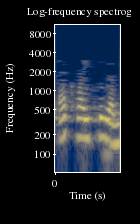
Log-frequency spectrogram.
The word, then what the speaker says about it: ekklesia: The word church in the New Testament is the translation of a Greek word, ekklesia. And I'll spell that in English for those of you who are interested. It's spelled E-K-K-L-E-S-I-A, ekklesia.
